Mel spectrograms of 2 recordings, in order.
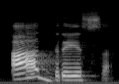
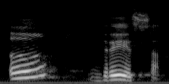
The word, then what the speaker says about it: Andressa: Se você escrevesse Andressa sem o nezinho aqui, ia ficar como? Adressa, né? E não é essa a pronúncia do nome, né? É Andressa, tá certo?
